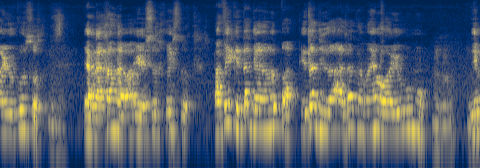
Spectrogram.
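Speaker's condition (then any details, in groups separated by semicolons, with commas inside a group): Cerebral palsy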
